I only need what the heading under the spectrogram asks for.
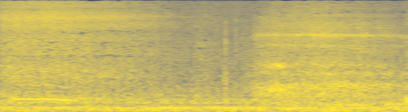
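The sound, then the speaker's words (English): Slow, deep belly breathing forms a quiet, airy hiss that thins briefly partway through and then swells again. No one talks over it. “you can take a couple deep breaths from your belly, making your belly move just like this.”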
